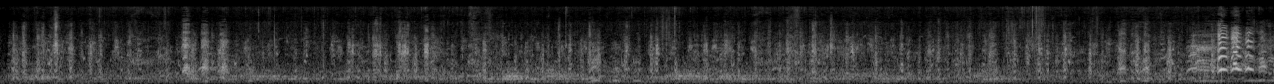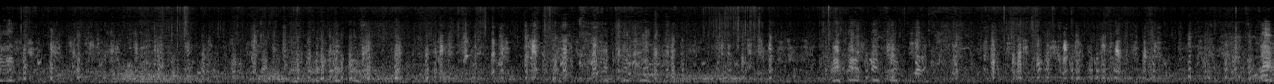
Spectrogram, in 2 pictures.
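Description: A flock of mallard ducks quacking and chattering continuously as they feed, with one loud goose honk about twelve seconds in.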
